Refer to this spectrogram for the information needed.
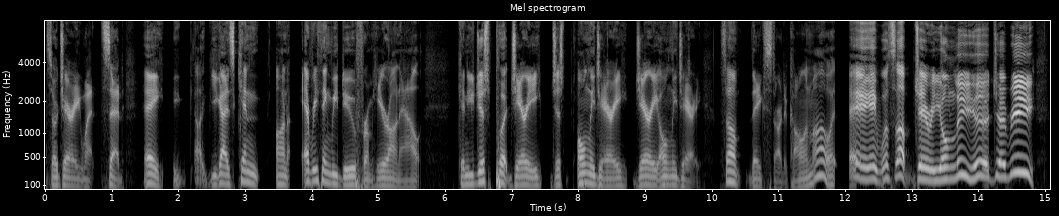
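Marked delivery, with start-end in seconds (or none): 11.5-14.8 fake Italian accent, much higher, slower. Retelling how people greeted a man named jerry, put-on italian voice. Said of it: "the Italian voice".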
